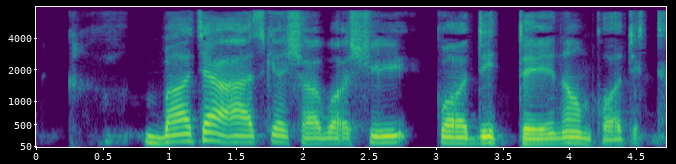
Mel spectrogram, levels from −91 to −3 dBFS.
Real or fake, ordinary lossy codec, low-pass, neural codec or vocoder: fake; MP3, 48 kbps; 7.2 kHz; codec, 16 kHz, 2 kbps, X-Codec, HuBERT features, trained on LibriSpeech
